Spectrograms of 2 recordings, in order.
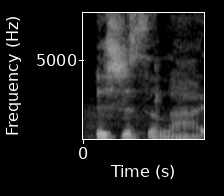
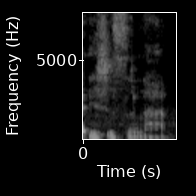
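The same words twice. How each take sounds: First: Said in the usual way. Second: "It's just a lot" breathed out in a whisper; a heavy-hearted whisper, said mostly to herself. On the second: Real, not acted. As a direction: let the words fall away to a near-silent whisper. Repeats the phrase, second time whispered.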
